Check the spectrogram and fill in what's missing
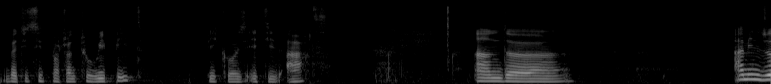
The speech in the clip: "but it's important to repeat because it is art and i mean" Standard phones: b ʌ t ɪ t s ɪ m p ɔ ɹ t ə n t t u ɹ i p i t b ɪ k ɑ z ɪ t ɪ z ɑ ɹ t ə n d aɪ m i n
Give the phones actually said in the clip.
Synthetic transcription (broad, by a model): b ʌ t ɪ t s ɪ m p ɔ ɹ t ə n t t u ɹ i p i t b ɪ k ɑ z ɪ t ɪ z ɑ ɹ t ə n d aɪ m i n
